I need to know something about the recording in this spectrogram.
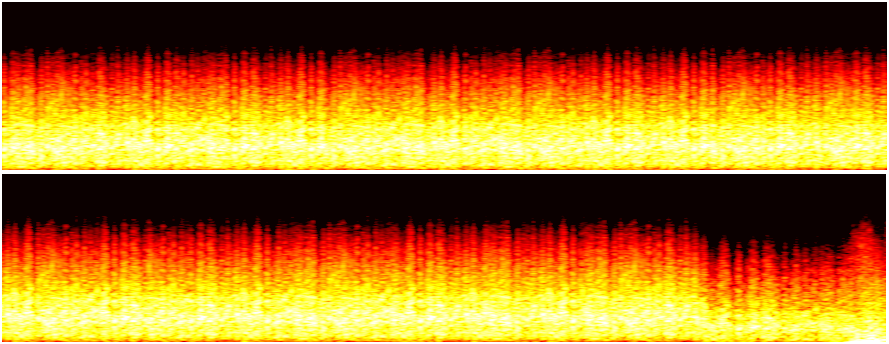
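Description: Wind rushes loudly past a falling skydiver.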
